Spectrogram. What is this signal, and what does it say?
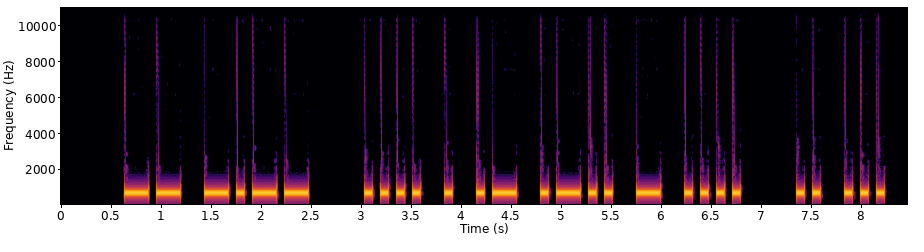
Morse code, heard as a keyed tone, about 15 wpm, 700 Hz. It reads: MY HEALTH IS
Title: Sentences from Top 1000 Words - Review Part 3 - 15wpm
